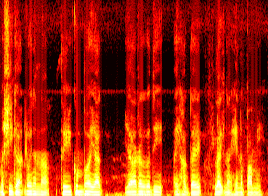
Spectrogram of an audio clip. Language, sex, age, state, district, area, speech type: Manipuri, male, 30-45, Manipur, Churachandpur, rural, read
